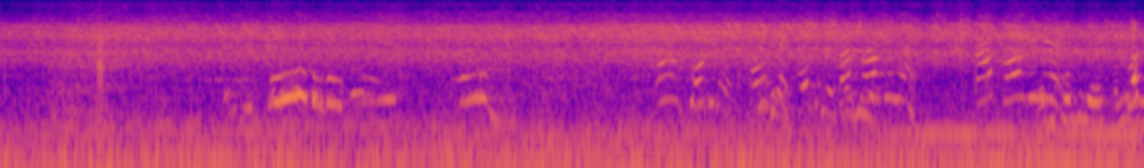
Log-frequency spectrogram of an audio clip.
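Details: Early-morning chorus of a huge flock of rose-ringed (ringneck) parakeets in big trees at a sugar factory quarters: dense harsh, rising and falling screeching over a steady high-pitched hiss; the birds leave to feed and return in the evening.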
